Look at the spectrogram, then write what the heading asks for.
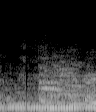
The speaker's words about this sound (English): You'll never stop the lion from roaring. He's trying to intimidate you.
